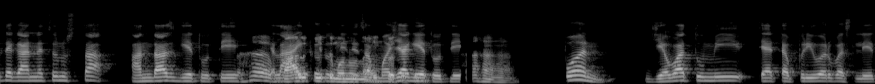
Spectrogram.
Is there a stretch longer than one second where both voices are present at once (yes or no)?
yes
